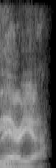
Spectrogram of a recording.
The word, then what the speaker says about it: Sverige: Oh, is that how you say it? Sverige? – Sverige, yeah. I'm learning Swedish now because of that franchise.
